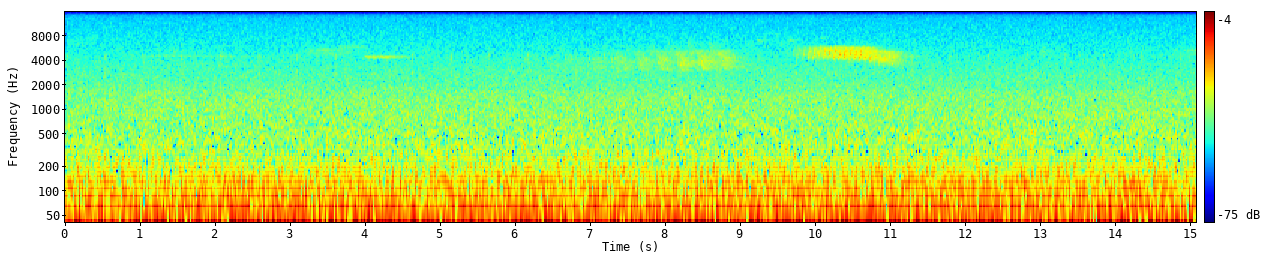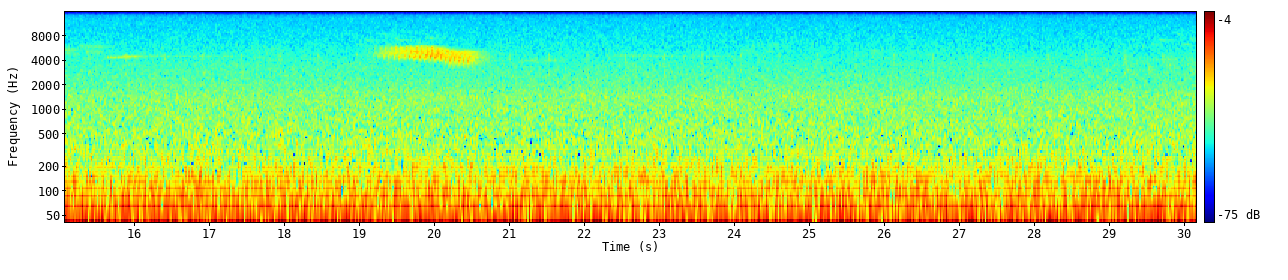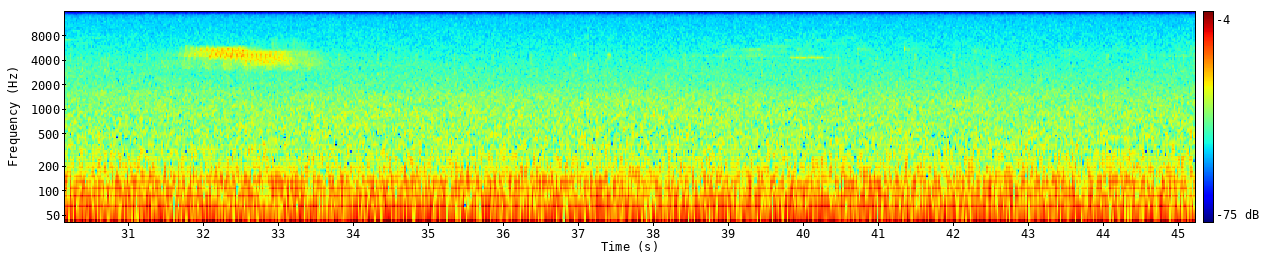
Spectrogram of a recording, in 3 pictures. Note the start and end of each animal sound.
[0.85, 2.54] Dark-eyed Junco (Junco hyemalis)
[2.87, 4.83] Black-throated Green Warbler (Setophaga virens)
[6.65, 9.11] Ovenbird (Seiurus aurocapilla)
[9.64, 11.28] Pine Warbler (Setophaga pinus)
[14.86, 16.30] Black-throated Green Warbler (Setophaga virens)
[19.09, 20.71] Pine Warbler (Setophaga pinus)
[20.82, 21.81] Black-throated Green Warbler (Setophaga virens)
[22.25, 24.20] Dark-eyed Junco (Junco hyemalis)
[31.17, 33.44] Ovenbird (Seiurus aurocapilla)
[31.57, 33.54] Pine Warbler (Setophaga pinus)
[38.80, 40.66] Black-throated Green Warbler (Setophaga virens)

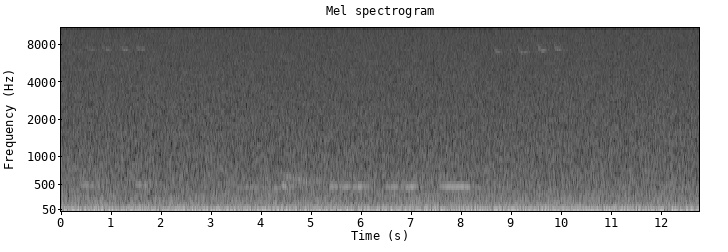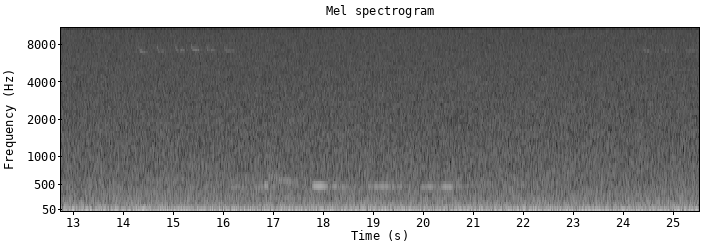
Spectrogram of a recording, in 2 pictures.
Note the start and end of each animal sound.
[0.23, 1.83] Golden-crowned Kinglet (Regulus satrapa)
[4.06, 8.64] Mourning Dove (Zenaida macroura)
[8.47, 10.24] Golden-crowned Kinglet (Regulus satrapa)
[14.09, 16.40] Golden-crowned Kinglet (Regulus satrapa)
[15.93, 20.96] Mourning Dove (Zenaida macroura)
[24.12, 25.53] Golden-crowned Kinglet (Regulus satrapa)

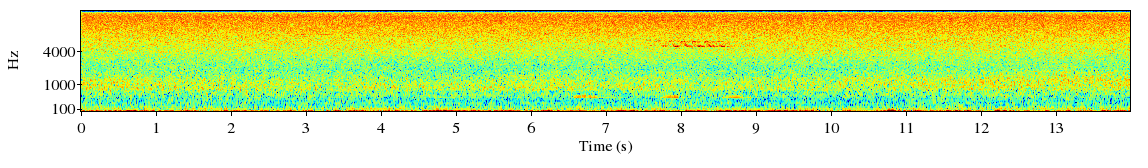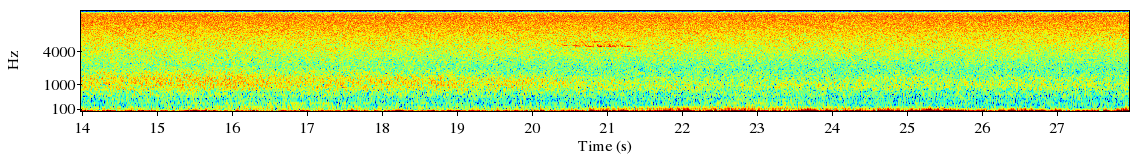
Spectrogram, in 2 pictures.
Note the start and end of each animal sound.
[2.74, 3.38] Golden-crowned Kinglet (Regulus satrapa)
[6.33, 8.98] Mourning Dove (Zenaida macroura)
[7.46, 8.87] Yellow-rumped Warbler (Setophaga coronata)
[20.26, 21.52] Yellow-rumped Warbler (Setophaga coronata)

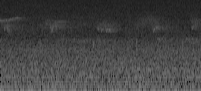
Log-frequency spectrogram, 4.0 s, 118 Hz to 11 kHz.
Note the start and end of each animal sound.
[0.00, 4.03] Red-eyed Vireo (Vireo olivaceus)
[3.00, 4.03] American Crow (Corvus brachyrhynchos)

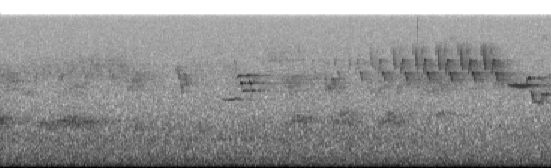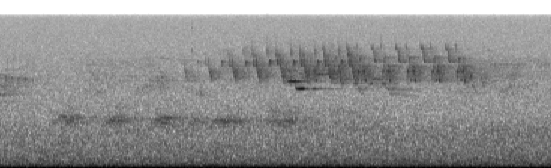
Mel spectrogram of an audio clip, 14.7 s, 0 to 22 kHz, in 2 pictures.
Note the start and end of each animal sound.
[0.00, 1.40] Common Raven (Corvus corax)
[0.00, 1.80] Ovenbird (Seiurus aurocapilla)
[0.00, 14.70] Red-eyed Vireo (Vireo olivaceus)
[2.86, 3.87] Wood Thrush (Hylocichla mustelina)
[4.28, 6.93] Ovenbird (Seiurus aurocapilla)
[5.69, 6.48] American Crow (Corvus brachyrhynchos)
[6.72, 7.85] Wood Thrush (Hylocichla mustelina)
[7.91, 11.93] Common Raven (Corvus corax)
[9.36, 14.01] Ovenbird (Seiurus aurocapilla)
[11.05, 11.93] Wood Thrush (Hylocichla mustelina)
[11.95, 12.85] Veery (Catharus fuscescens)

